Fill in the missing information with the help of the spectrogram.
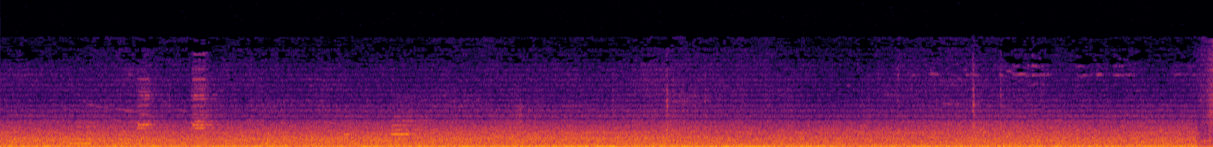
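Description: Steady low rumble of a car and street traffic, with a couple of faint clicks about a second in.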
